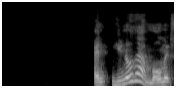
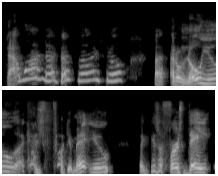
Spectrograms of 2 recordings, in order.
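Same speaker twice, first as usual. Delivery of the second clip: awkward reply; 7 semitones higher than usual. Retold or imitated. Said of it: "I'm like".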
